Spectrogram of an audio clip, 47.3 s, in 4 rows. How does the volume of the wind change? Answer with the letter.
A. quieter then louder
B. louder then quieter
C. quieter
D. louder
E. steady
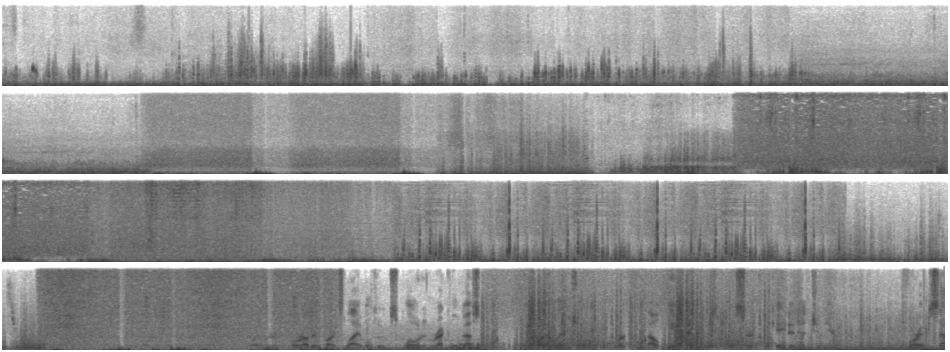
E.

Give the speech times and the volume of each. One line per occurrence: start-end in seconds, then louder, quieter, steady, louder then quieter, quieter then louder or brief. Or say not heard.
38.5-46.0 steady
46.7-47.2 brief.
